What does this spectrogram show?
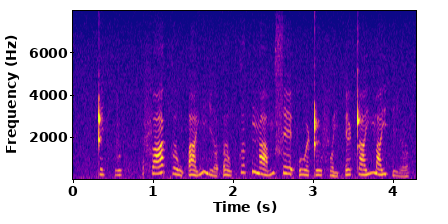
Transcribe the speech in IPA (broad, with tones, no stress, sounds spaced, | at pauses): ʈ i˨˩ k̚ v ɨ˨˩ k̚ | f aː˧˥ k ə˨˩ w ʔ a˨˩˦ j ŋ i˨˩˨ ə̯ ʔ ə˨˩˦ w k əː˦˥ k̚ ŋ a˨˩˦ m s e˧ ʔ u˨˩ ə̯ ʈ ɨ˨˩ f ə˨˩˨ j ʔ e˧˥ ʈ a˧˥ j m a˧˥ j ʔ i˨˩˨ ə̯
